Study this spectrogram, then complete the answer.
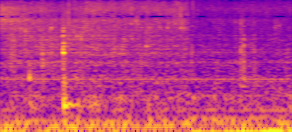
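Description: Soft stirring and sizzling in a cooking pot while making lentil soup with zucchini and potatoes, a faint steady crackle with a small clink of the spoon, close and quiet.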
